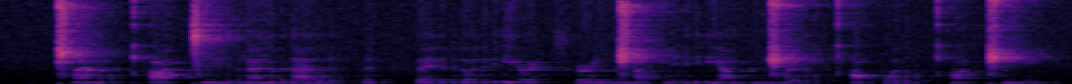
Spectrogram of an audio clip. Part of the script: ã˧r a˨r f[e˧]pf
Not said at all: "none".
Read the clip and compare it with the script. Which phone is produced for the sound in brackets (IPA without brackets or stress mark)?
e˧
